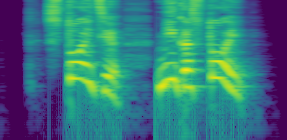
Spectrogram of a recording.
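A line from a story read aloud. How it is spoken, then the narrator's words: Astonished shout. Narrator (Russian): закричала изумленная Селена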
